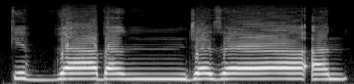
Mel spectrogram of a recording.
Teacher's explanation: ہم یہ تنوین کو چھپاتے ہوئے لیکن غنہ کے ساتھ یہ حکم کو ادا کریں گے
